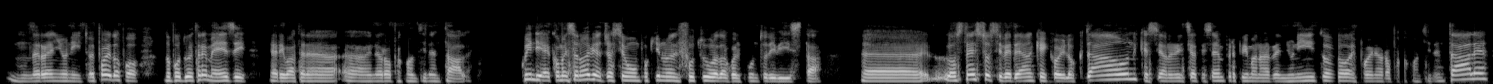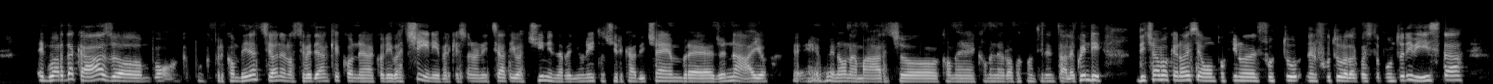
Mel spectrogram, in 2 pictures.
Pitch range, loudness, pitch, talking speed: 150-185 Hz, -21 LUFS, 165 Hz, 210 wpm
